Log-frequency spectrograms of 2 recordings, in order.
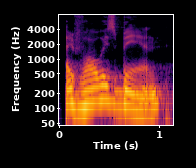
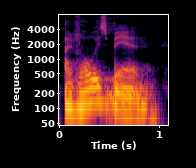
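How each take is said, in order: First: The words I have are contracted to I've. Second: The same.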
